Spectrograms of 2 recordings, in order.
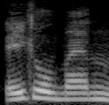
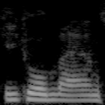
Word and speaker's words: Egelman: i not only learnt your name is pronounced uh edelman not eagle man sorry for that but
